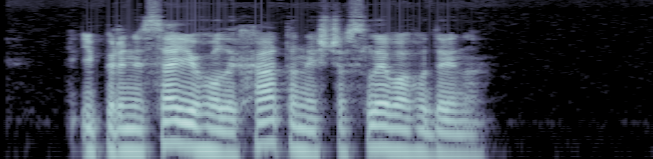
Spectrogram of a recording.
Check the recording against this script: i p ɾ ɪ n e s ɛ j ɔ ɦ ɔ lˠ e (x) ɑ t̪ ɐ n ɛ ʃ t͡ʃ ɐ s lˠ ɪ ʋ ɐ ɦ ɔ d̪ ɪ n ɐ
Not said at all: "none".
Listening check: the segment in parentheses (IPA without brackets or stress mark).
x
